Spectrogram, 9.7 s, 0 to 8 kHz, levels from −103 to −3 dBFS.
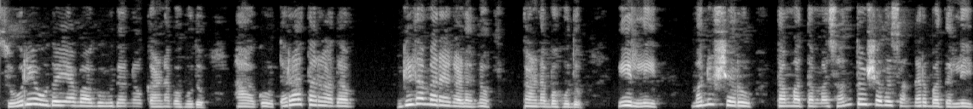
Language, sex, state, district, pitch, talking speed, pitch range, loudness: Kannada, female, Karnataka, Dharwad, 245 Hz, 75 wpm, 225-295 Hz, -18 LUFS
